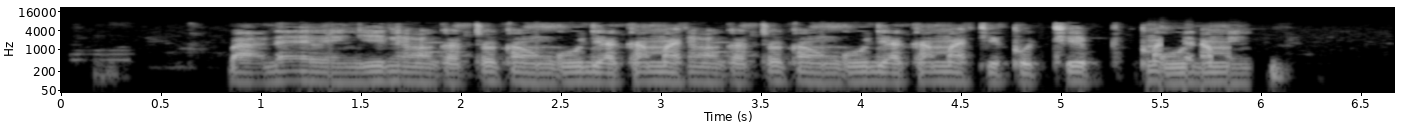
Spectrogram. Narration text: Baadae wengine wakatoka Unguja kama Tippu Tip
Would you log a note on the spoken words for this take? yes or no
yes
